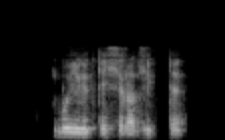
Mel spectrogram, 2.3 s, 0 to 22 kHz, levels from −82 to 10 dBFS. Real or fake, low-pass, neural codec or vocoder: fake; 5.4 kHz; codec, 44.1 kHz, 7.8 kbps, DAC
